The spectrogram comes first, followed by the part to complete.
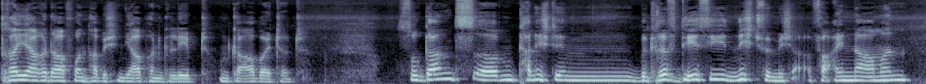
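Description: Lively intonation carries a man's high-pitched voice, which has a dark, mellow tone. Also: very clean recording, silent background. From Germany, rural village. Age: 30s. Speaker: listener sending a voice message. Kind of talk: recorded voice message. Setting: self-recorded audio message.

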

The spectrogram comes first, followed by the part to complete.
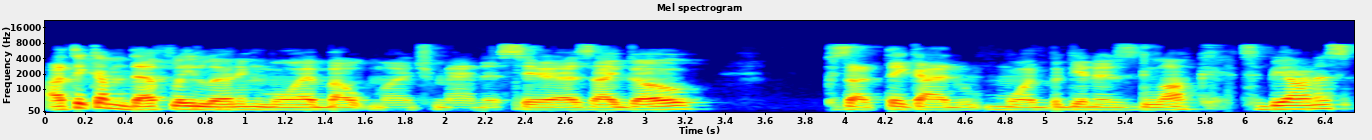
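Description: With a medium pitch and fairly even intonation, this man has a plain, everyday voice. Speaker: sports card collector podcaster. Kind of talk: casual solo podcast about March Madness brackets. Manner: casual, chatty, many fillers.

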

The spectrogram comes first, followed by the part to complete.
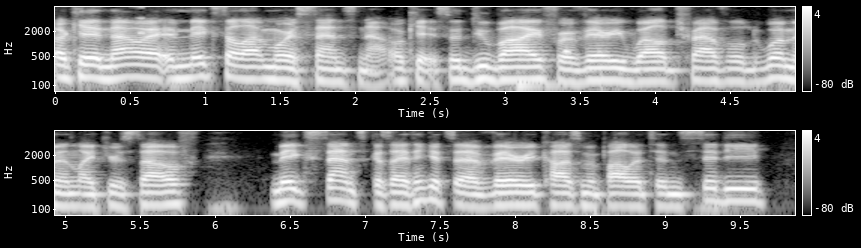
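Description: A man with a medium pitch talks at a fairly quick pace in an unremarkable speaking voice with ordinary pitch variation. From Canada. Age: 40s. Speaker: podcast host. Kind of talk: casual interview chat.

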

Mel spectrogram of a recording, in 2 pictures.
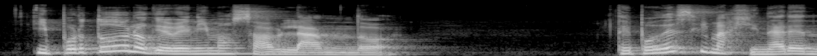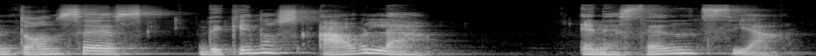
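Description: Her voice is somewhat breathy, and the woman's pitch swings very wide. She talks at a very slow pace, with long, frequent pauses. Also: medium pitch for a woman. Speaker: spiritual podcast host. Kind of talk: spiritual monologue.

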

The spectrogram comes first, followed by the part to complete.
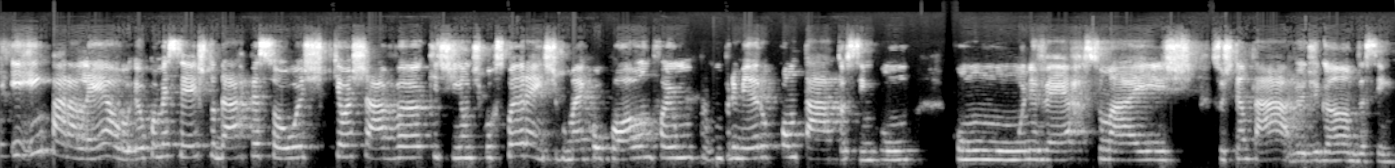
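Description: Against noticeable background noise, the speaker goes at a fairly slow pace with ordinary pitch variation and very even loudness. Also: woman, high pitch for a woman. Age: 20s. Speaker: restaurant owner. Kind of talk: interview. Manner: animated.

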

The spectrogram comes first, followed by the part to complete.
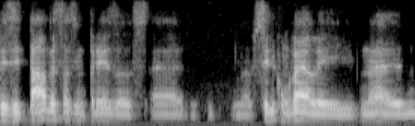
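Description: A man is speaking. His pace is fairly slow. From São Paulo, Brazil. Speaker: digital marketing manager. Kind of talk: casual interview. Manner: halting, many fillers.

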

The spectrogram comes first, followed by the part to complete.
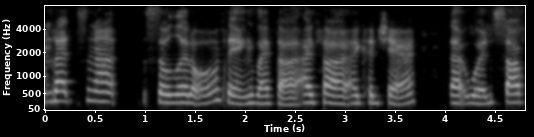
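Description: Plain reading aloud against a quiet background.

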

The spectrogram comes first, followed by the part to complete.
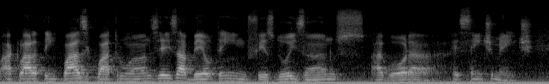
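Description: Very deep and low, the man's voice moves at a fairly slow pace. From Minas Gerais, Brazil (Governador Valadares). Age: 30s. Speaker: university law professor and city councillor. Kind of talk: casual interview.

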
